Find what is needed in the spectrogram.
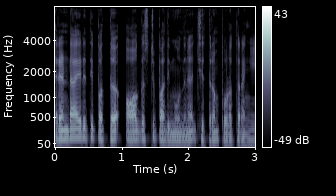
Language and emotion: Malayalam, neutral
